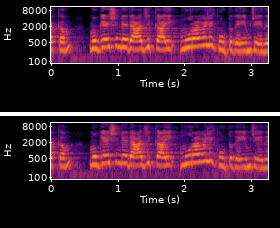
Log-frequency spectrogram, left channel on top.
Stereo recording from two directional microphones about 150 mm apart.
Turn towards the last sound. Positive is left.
turn(degrees=20)  # may be behind; listen again after turning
